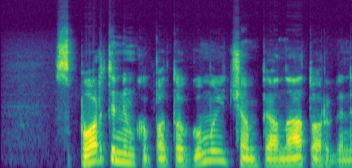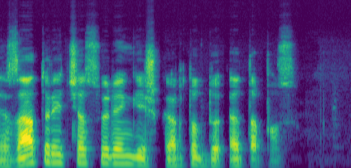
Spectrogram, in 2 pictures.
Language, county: Lithuanian, Kaunas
